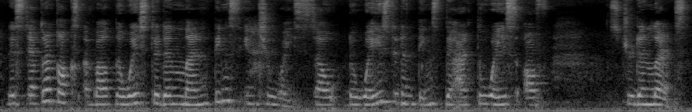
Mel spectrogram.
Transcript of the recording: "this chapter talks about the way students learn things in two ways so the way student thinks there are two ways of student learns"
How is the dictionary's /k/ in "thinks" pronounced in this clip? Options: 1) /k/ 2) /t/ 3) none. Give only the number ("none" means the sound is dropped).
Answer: 3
